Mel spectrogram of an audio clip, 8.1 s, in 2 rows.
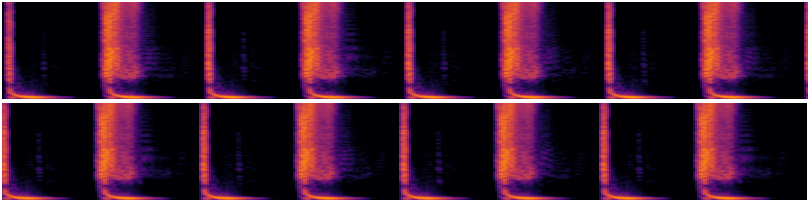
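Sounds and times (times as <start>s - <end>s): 
pre clap: 0.5s - 8.0s.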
